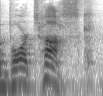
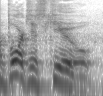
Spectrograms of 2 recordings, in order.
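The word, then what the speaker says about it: Bortasqu': own goddamn ship's name the ship is called the bortosk not the bortis cue for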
